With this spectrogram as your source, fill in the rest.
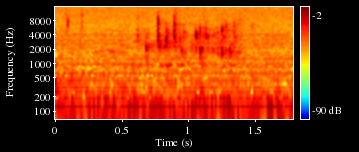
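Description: Baby oil drips and glugs as it is poured into a bottle for a galaxy density craft jar, a short run of soft close liquid drops and trickles.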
